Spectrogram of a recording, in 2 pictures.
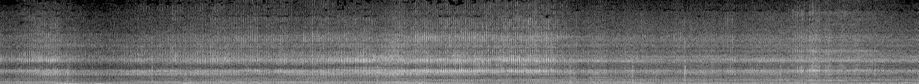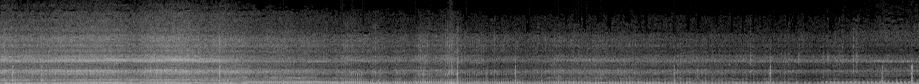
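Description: Dirt bike engine running and revving up and down, its pitch rising and falling as the throttle changes. There is a sharp knock about two-thirds of the way through.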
